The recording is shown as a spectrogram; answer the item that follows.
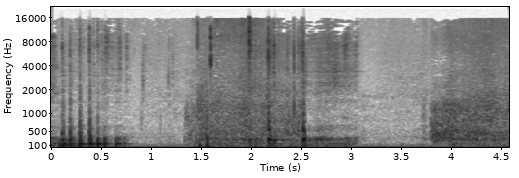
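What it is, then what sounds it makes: Foam microphone cover scratched and tapped. Long nails tap and scratch a black foam windscreen on a microphone. A quick run of soft, muffled low taps opens the clip, then gives way to a dull, rustling scratch broken by a few heavier thuds. Each sound dies away at once with no ring.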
